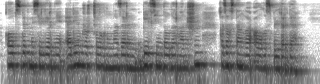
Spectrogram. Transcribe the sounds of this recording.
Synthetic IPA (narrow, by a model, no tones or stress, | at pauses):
qʰɑwəpsɪzd̪ɪkmæse̞lele̞ɾɪne̞ʔæle̞mʒʊt̪ʃəlˠəʁənəɴnɑzɑɾənbe̞lse̞nd̪ɑwd̪ɑɾʁɑnʏʃɪɴqʰɑzɑqst̪ɑɴʁɑʔɑlˠʁəsbɪld̪ɪɾd̪ɪ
